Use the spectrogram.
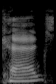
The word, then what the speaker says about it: CAGS: Is it just CAGS? Is that how you would just pronounce it? Yeah, that's what they call it, yeah.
